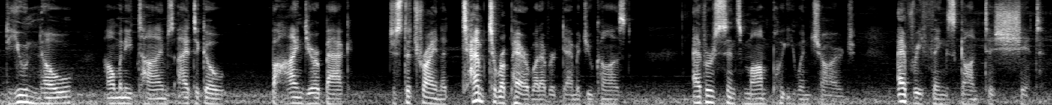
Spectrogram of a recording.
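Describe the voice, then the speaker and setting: A man's voice: lowish voice, fairly even intonation, measured pace, background noise, natural voice. A man playing a principled, exasperated younger-brother vampire prince in an audio roleplay, speaking in an earnest, reproachful way. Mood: bitter, reproachful.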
